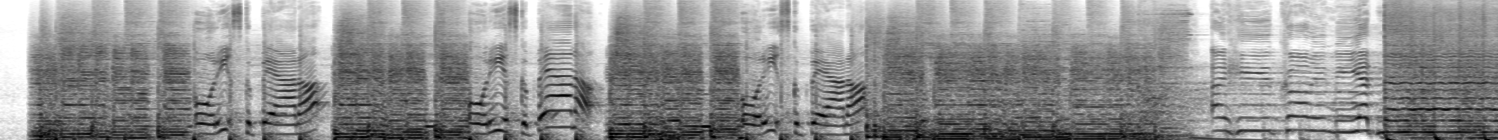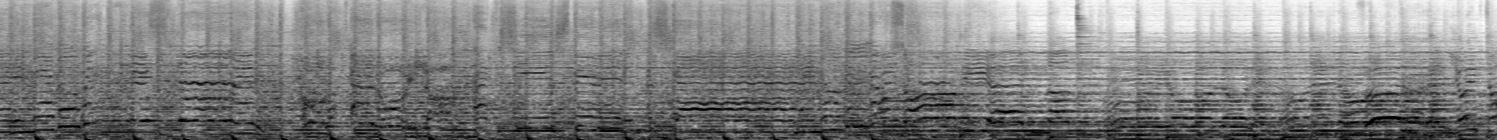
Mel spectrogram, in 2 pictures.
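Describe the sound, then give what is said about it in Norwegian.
Sami joik singing, in the style of Norway's MGP song contest, rides over a driving pop song, the wavering, sliding vocal line prominent early on, then a brief dip before the full, loud arrangement surges back in. “Og, ja, nå har altså eh, joik en, eh, ja, en lang tradisjon for å gjøre det godt i både MGP og MGP junior. Bare hør her.”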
